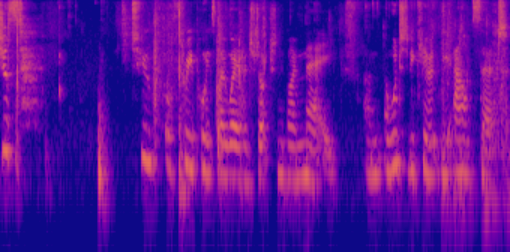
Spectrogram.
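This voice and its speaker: Soft-spoken and at a moderate pace, a woman of medium pitch uses lively intonation, with audible room echo and noticeable background noise. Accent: British. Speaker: barrister. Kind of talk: courtroom legal argument. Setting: courtroom. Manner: formal.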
